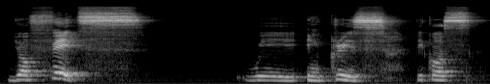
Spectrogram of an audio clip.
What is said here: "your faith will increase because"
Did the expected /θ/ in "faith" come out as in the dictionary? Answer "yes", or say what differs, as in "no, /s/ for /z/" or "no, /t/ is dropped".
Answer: no, /s/ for /θ/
